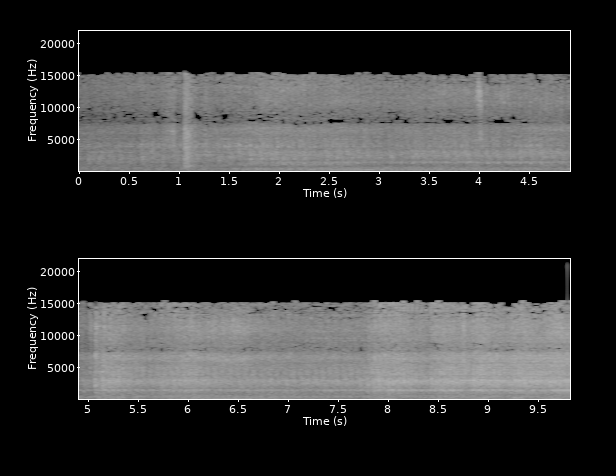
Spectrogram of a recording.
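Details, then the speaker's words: Honda single-cylinder bike just after a full engine rebuild and reassembly, not yet run in; steady, slightly lumpy idle putter with no knocks or rattles, expected to smooth out once run in. "Okay engine sound అనేది ఈ type అయితే వస్తుందన్నమాట ఇంకా smooth అయితే అయితది అన్నమాట"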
